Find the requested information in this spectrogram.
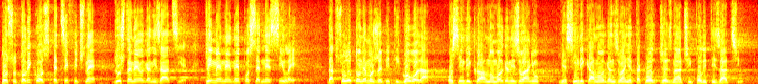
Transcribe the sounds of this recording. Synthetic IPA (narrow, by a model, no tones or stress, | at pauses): t̪o̞ːsut̪o̞liko̞spe̞t̪sifit͡ʃne̞ | d̪ɾuːʃt̪ʋe̞ne̞oɾɡanizaːt̪sijḛ | pɾimje̞ne̞ne̞po̞sɾe̞d̪ne̞sile̞̰ | d̪aːpso̞lˠut̪no̞ne̞mo̞ʒe̞bit̪iɡo̞ʋo̞ɾa | osind̪ikalˠno̞ːmo̞ɾɡanizo̞ʋaːɲujesind̪ikalˠno̞ːɾɡanizo̞ʋaɲe̞t̪ako̞ːd͡ʑe̞znaːt͡ʃipo̞lit̪izaːt̪sḭjṵ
